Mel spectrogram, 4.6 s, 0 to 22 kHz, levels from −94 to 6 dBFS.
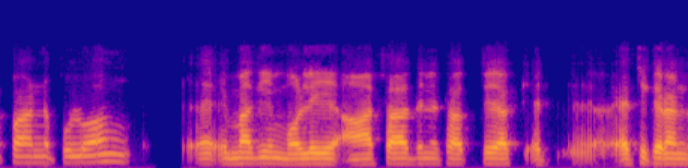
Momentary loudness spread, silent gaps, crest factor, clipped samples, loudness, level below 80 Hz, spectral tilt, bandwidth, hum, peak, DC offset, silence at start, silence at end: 14 LU; 1.15-1.19 s; 18 dB; under 0.1%; -21 LUFS; -64 dBFS; -7.5 dB/octave; 7 kHz; none; -2 dBFS; under 0.1%; 0.1 s; 0 s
